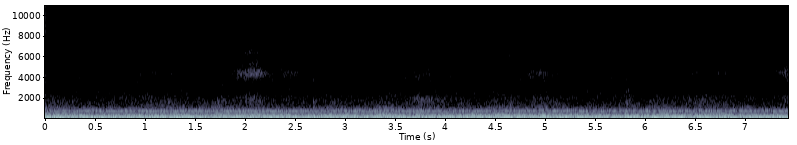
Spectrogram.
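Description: Steady low rumble of a passing freight train, heard muffled from inside a room with the window shut.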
